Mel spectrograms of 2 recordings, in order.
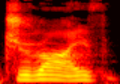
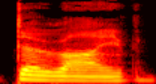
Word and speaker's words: derive: not note the pronunciation not drive but derive derive if something is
